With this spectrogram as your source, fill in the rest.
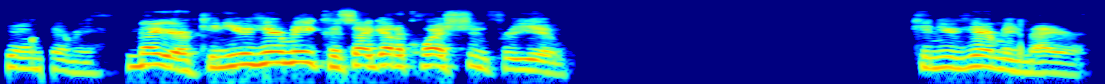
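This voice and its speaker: A man's voice: sits high, animated, moderate pace, a bit bright. Man, public commenter calling in, combative and accusing, muffled lo-fi call audio that breaks up. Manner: confrontational, accusing. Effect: remote call audio breaking up. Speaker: resident speaking at public comment. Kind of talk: public comment at a council meeting. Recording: dull lo-fi remote call line.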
